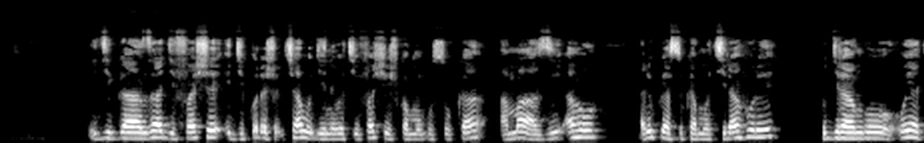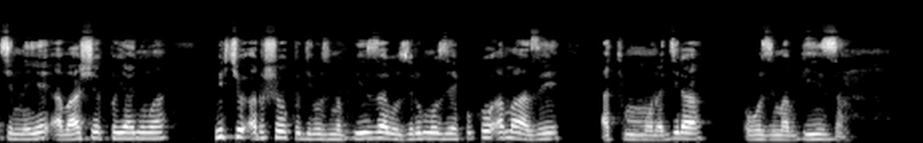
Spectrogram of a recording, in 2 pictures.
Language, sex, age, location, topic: Kinyarwanda, male, 25-35, Huye, health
